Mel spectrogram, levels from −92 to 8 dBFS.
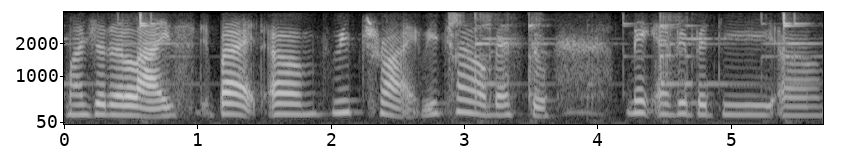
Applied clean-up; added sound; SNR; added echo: none; Chink, clink; 9 dB; none.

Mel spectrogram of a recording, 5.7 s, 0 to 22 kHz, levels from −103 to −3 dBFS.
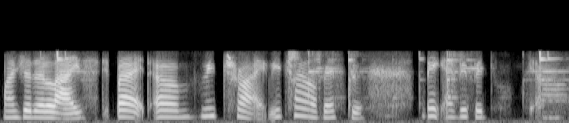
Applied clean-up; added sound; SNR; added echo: neural diffusion model UNIVERSE++.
